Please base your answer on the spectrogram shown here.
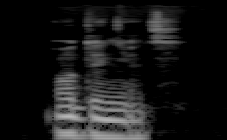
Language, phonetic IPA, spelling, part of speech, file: Polish, [ɔˈdɨ̃ɲɛt͡s], odyniec, noun, LL-Q809 (pol)-odyniec.wav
